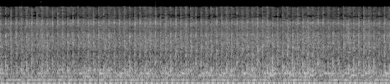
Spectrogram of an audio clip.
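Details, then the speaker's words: Rebuilt 120 PS 4D34 diesel (Ragasa) after assembly and manually serviced injection pump: even clatter at steady idle, regular firing, no stumbling or extra knocks; injection pump still good, to be run in 4 days to a week. "Untuk injection pumpnya masih bagus. Kita panasi dulu. Itu suaranya besar karena ujung knalpotnya i"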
